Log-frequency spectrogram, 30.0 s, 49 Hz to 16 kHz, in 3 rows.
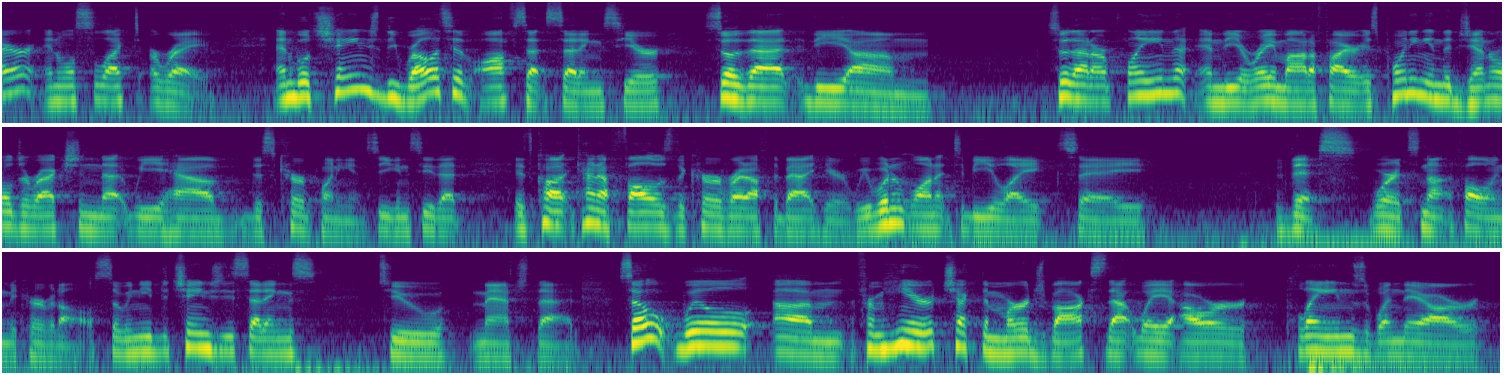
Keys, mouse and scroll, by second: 9.6-12.1 middle drag, 15.7-19.9 drag, 21.1-23.8 drag, 26.6-28.4 drag.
